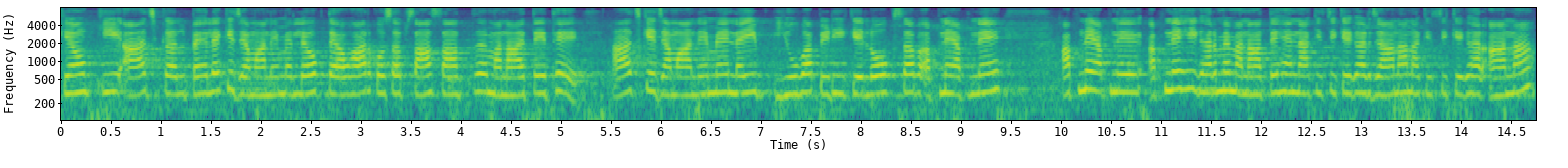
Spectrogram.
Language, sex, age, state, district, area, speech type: Hindi, female, 18-30, Madhya Pradesh, Hoshangabad, urban, spontaneous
